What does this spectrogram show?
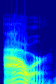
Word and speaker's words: hour: Wait, but we say an hour, not a hour. Exactly, because it's not about the spelling, it's about the sound. Hour starts with a vowel sound because the H is silent, but a history book because the H is pronounced.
